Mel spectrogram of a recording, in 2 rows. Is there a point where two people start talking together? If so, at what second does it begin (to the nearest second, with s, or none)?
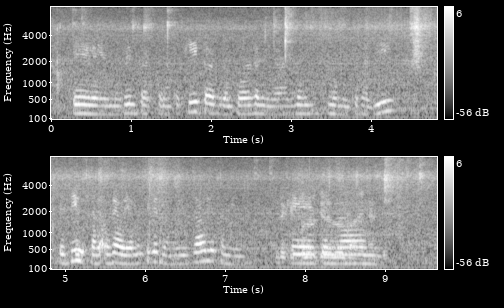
8 s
